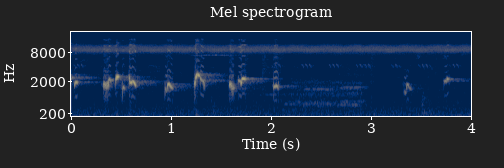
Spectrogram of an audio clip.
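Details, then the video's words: National champion Sooty-headed bulbul singing sharp trills: a quick cluster of bubbly chirps in the first two seconds, then a few isolated whistled notes, with steady high hiss. "burung trucukan juara nasional ropel panjang dan tajam"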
